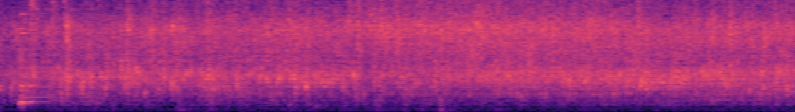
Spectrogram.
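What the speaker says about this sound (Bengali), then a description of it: "আর পেঁয়াজ একসাথে একটুখানি ভেজে নেব।" Capsicum and onion fry together in a pan, giving a close, steady sizzling hiss that holds at an even level from start to finish, with no voices.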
